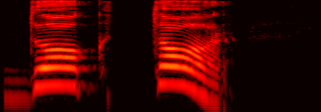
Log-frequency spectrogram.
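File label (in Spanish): "doctor", Spanish, male; AppLenguaje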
